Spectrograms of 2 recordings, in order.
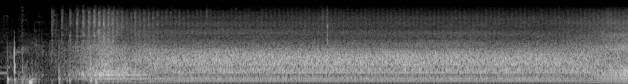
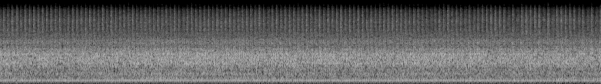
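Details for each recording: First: Craftsman push mower, Briggs 6.75 Quantum auto-choke engine after swapping in another carburetor: starts and holds a steady, even high-speed buzz for ten seconds without hunting or surging, then shuts off; runs much better. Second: Craftsman push mower, Briggs 6.75 Quantum auto-choke engine, first run after winter storage: steady buzzing drone with ragged uneven beat, runs rough and rich as if stuck on choke; primer hole to Welch plug suspected vacuum leak, carburetor fault.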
